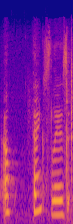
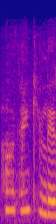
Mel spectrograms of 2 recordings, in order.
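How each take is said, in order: First: It is said in a normal voice. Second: It is said in a very high, childish voice.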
